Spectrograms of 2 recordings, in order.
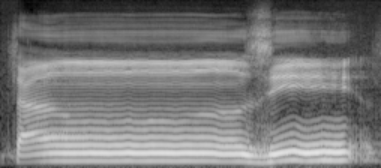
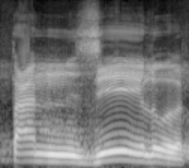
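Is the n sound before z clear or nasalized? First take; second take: nasalized; clear. First: The n is hidden with a nasal hum. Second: The n is pronounced fully and clearly. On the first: The speaker calls it right. "Ini harus dibaca samar, ikhfa, ada dengungnya" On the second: The speaker calls it wrong. "Tidak boleh dibaca gini"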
